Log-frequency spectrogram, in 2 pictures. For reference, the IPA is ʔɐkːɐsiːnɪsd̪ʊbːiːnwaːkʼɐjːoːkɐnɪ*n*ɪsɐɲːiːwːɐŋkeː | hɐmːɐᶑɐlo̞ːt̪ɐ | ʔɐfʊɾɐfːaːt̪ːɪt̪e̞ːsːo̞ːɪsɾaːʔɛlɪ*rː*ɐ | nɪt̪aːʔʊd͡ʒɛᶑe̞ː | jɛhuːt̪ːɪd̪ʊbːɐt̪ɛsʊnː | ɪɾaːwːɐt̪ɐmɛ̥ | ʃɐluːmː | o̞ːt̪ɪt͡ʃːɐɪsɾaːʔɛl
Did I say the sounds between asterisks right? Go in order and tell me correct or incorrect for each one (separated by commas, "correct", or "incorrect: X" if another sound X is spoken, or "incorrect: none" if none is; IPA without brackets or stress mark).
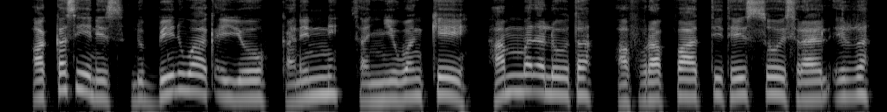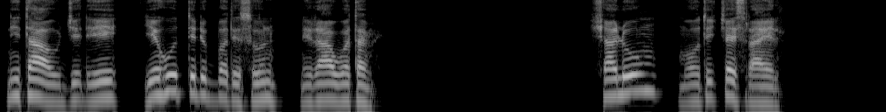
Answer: incorrect: nː, correct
